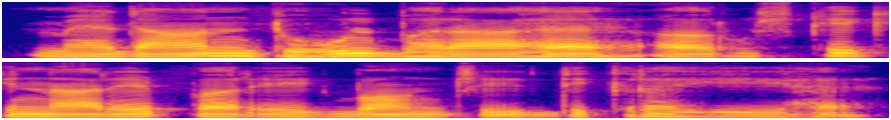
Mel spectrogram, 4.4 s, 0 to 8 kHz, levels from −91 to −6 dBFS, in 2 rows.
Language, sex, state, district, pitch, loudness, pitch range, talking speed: Hindi, male, Uttar Pradesh, Lalitpur, 120 Hz, -16 LUFS, 115-130 Hz, 175 wpm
